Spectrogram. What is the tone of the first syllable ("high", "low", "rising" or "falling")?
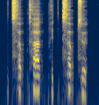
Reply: low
